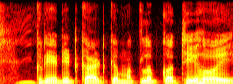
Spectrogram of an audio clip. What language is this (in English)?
Magahi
